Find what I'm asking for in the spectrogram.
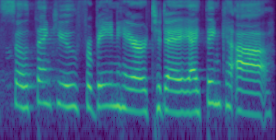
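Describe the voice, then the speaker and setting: A woman who directs a nonprofit, introducing a panel at a community meeting in a measured way with fillers between phrases. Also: fairly high pitch, steady tone. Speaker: nonprofit executive director and moderator.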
